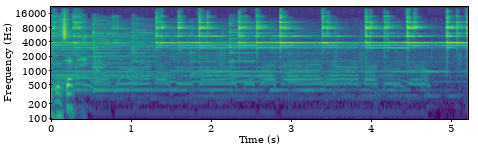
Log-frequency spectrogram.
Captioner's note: bell ringing; monk chanting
